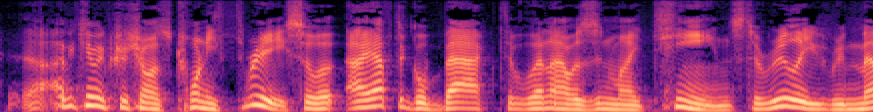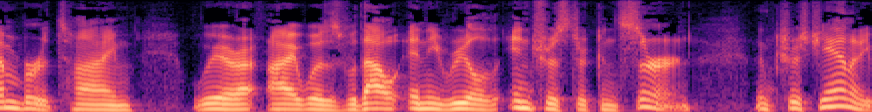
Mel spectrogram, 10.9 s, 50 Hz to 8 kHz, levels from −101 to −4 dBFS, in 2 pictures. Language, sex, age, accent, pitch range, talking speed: English, male, 50-69, American, 135-185 Hz, 205 wpm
